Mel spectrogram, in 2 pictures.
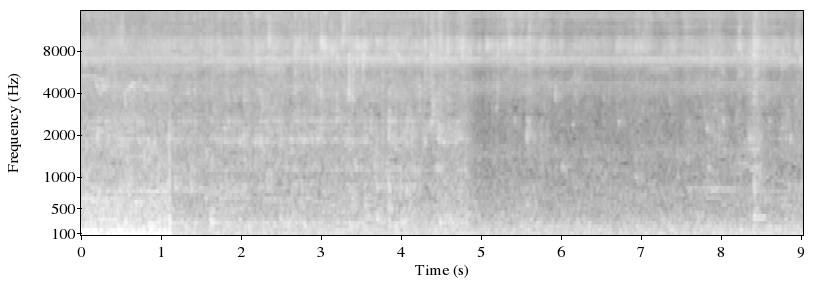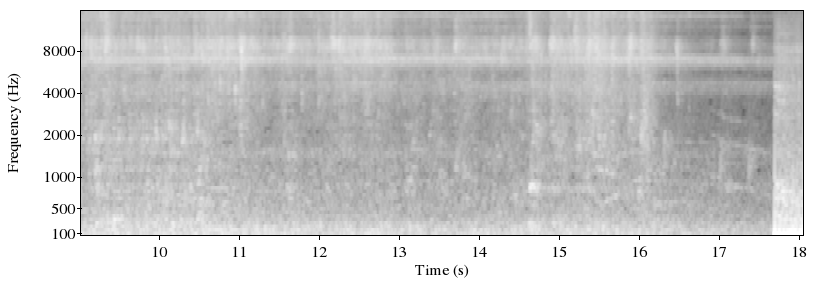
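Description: Water runs steadily from a tap as someone washes their hands and feet, a soft continuous splashing stream, with a louder burst at the start and at the end.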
